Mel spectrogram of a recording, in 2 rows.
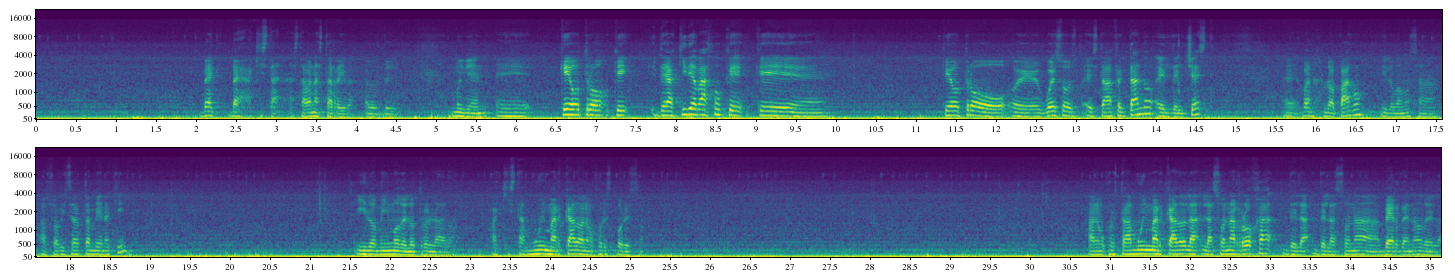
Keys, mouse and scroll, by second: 0.0 click, 0.4 click, 0.8 click, 1.8 click, 2.6-3.1 scroll up 3, 4.2 middle click, 5.8 click, 8.2 shift+right click, 8.6 right click, 9.6 click, 10.2 middle click, 11.3 click, 13.1 scroll up 2, 13.9 scroll down 1, 14.6 shift+middle click, 15.7 click, 16.7 middle click, 17.3 click, 17.6 click, 18.0 click, 18.1 click, 18.4 click, 18.6 click, 18.8 click, 19.0 middle click, 19.5 click, 19.7 click, 19.9 click, 20.1 click, 20.3 click, 20.5 scroll down 3, 20.8 middle click, 21.3 shift+middle click, 21.7 middle click, 22.0-22.3 scroll up 5, 22.6 click, 22.8 click, 23.1 click, 23.3 click, 23.4 click, 23.7 click, 23.9 click, 23.9 click, 24.2 click, 24.5-25.0 click, 24.7 click, 24.8 click, 25.3 click, 25.5 click, 25.7 scroll down 3, 26.0 middle click, 26.4 click, 26.5 click, 26.7 click, 27.0 middle click, 27.4 click, 27.8 middle click, 28.1 click, 28.4 click, 28.6 click, 28.9 click, 29.2 click, 29.4 click, 29.6 middle click, 30.0 shift+middle click, 30.3 scroll up 2, 30.7 click, 30.8 click, 31.0 click, 31.4 click, 31.7 middle click, 32.3 shift+middle click, 32.9 middle click, 33.3 click, 33.8 click, 34.2 click, 34.5 click, 34.9 click.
